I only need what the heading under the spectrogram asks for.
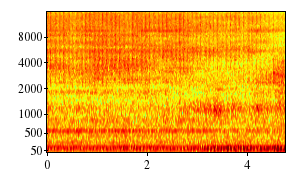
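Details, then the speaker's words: Car engine just after a carburettor rebuild, idling and running better: light tapping from the top of the engine that comes and goes; top-end knock suspected, possibly a tappet or a big end bearing, not confirmed. "Carburettor work has definitely worked, but it sounds like there's some top end knock. So I think there might be some engine work"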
